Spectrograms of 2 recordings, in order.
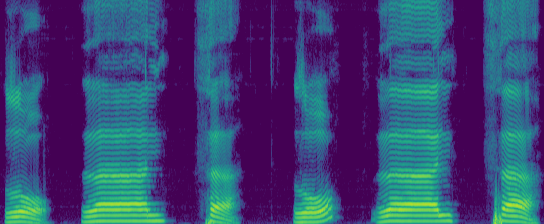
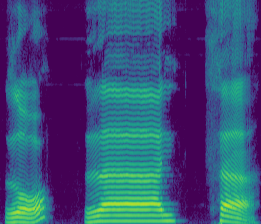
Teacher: زبان کی نوک ہے، اوپر والے سامنے کے 2 دانت بھی ہیں، لیکن تو، دال، تا یہ جڑ سے ادا ہو رہے تھے، جبکہ یہ اس میں صرف اتنا معمولی سا ڈفرینس ہے، یہ 2 دانتوں کے کنارے سے، یعنی جو آپ کی زبان کی نوک ہے نا وہ 2 اوپر والے جو دانت ہیں نا اس کے کنارے سے لگے تو یہ بڑے آسانی سے ادا ہو جائیں گے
